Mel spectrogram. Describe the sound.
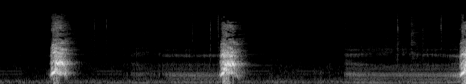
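A dog barks in short, sharp bursts: two full barks about two seconds apart, then a third just starting at the very end, over a faint low hum.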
